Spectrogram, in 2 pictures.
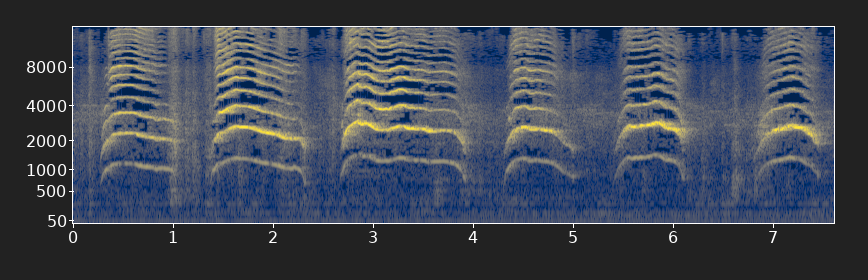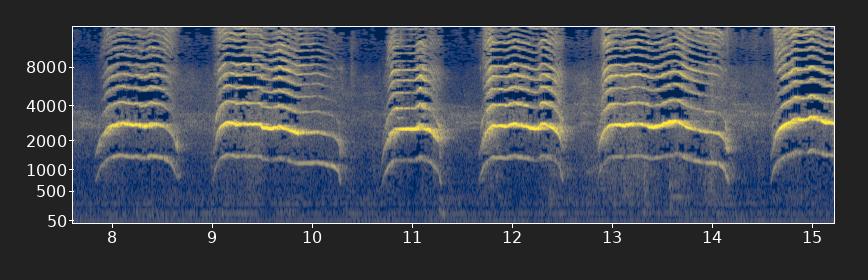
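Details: Cat meowing over and over, about eleven arched, nasal meows in quick succession, each rising then falling, some slightly longer and more plaintive, with brief silences between.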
